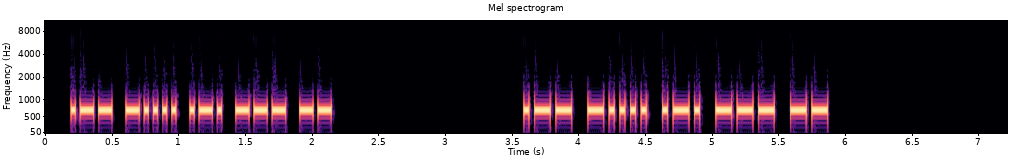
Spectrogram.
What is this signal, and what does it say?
Morse code, heard as a keyed tone, about 38 wpm, 700 Hz. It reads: W6ROM W6ROM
